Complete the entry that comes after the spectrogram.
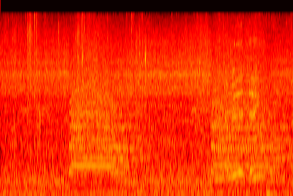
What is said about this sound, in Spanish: A lo lejos el tren se acerca a toda velocidad.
